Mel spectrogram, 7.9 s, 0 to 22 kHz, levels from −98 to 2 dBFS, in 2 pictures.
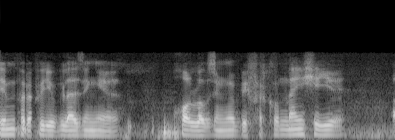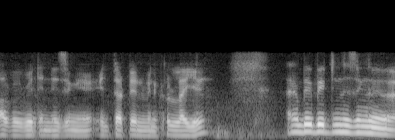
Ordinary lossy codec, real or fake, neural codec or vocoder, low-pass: none; fake; codec, 16 kHz, 0.8 kbps, ZipCodec; 5.4 kHz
